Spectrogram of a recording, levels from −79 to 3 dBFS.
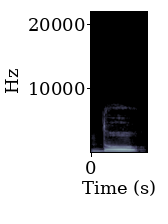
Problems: none marked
